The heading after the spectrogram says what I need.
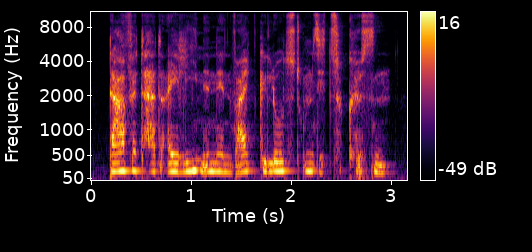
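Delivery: secretive, conspiratorial whisper. [name] shares a secret with Vincent, whispering. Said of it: "flüsterte".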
